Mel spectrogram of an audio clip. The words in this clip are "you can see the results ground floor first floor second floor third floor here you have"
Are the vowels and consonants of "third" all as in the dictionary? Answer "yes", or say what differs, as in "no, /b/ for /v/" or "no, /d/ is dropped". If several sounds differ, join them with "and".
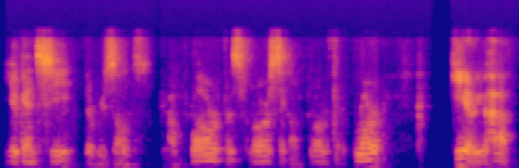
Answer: no, /f/ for /θ/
